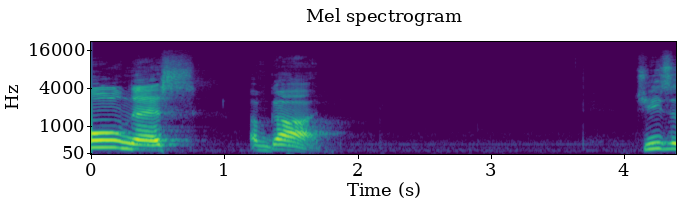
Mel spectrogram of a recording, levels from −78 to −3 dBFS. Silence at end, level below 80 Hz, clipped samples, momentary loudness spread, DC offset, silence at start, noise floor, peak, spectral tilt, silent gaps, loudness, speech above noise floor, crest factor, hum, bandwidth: 0 s; -74 dBFS; under 0.1%; 19 LU; under 0.1%; 0 s; -64 dBFS; -4 dBFS; -4 dB/octave; none; -18 LUFS; 48 dB; 18 dB; none; 13.5 kHz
